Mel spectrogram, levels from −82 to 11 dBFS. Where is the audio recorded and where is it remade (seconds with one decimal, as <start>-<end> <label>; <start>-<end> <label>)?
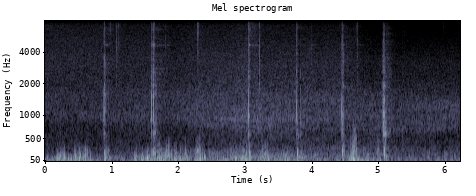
0.0-6.2 recorded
